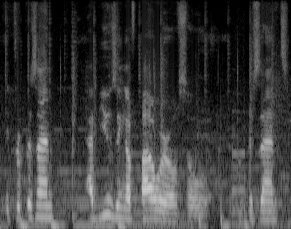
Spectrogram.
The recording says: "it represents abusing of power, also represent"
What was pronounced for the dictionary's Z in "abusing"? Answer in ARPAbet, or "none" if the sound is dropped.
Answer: Z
